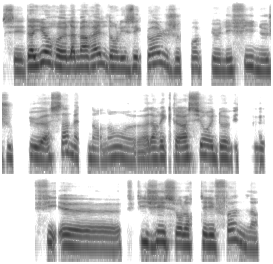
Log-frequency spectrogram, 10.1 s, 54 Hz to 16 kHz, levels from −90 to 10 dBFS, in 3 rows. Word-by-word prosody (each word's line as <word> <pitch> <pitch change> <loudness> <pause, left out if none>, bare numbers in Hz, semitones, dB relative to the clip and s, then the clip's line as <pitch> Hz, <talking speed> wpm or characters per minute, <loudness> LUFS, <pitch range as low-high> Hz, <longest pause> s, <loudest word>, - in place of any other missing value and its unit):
C'est 165 -1 -2
d'ailleurs, 225 - +6
heu, 195 -2 +7
la 190 0 +4
marelle 200 +5 +3
dans 200 -1 +1
les 185 0 +1
écoles, 230 +7 -3
je 170 -3 -3
crois 185 -1 -7
que 175 - -5
les 160 0 -2
filles 200 +3 -3
ne 160 -2 -3
jouent 160 +2 -5 0.2
plus 170 -3 0
à 145 - -2
ça 225 +7 -1
maintenant, 160 -5 -8
non? 165 +2 -6
Heu, 145 - -11
à - - -5
la 160 - -2
récréation, 170 +3 0
elles 170 - -1
doivent 165 -1 -2
être, 165 0 -16
heu, - - -6 0.5
fi 200 - -5
heu, 145 -4 0 0.2
figer 210 0 +3
sur 190 -2 +2
leur 175 -1 +1
téléphone, 180 +3 0
là. 135 -1 -9
175 Hz, 210 wpm, -23 LUFS, 160-200 Hz, 0.5 s, heu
